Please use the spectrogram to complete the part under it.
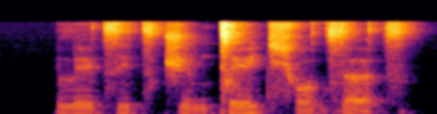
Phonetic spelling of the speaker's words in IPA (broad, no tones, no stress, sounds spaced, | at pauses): l e t͡s i t͡s t͡ʃ e m ǀ e t͡ɕʰ ɔ d͡z ɐ t͡s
